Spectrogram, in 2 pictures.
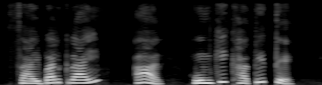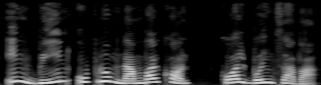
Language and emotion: Santali, fearful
